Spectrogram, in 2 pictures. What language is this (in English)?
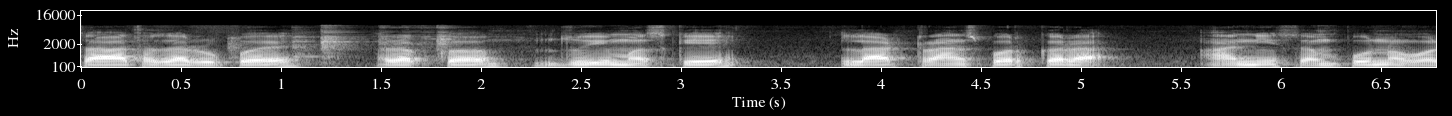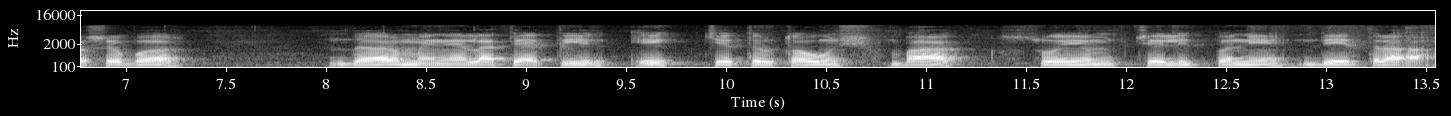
Marathi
